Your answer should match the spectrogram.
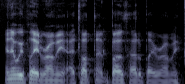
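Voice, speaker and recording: A man co-hosting a livestream, chatting casually through stories and photos from a trip, animated when he retells moments. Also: low voice, fast. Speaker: livestream co-host. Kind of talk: casual storytelling chat over travel photos.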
